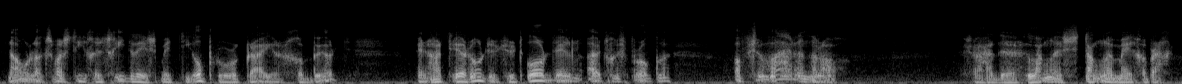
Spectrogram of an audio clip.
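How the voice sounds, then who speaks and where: An actor playing a brooding pond keeper who muses and stammers in a radio play. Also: male voice, fairly low pitch, lively intonation, unhurried, full character voice. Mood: musing. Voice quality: gravelly, raspy. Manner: musing, stammering. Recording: dull lo-fi recording.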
